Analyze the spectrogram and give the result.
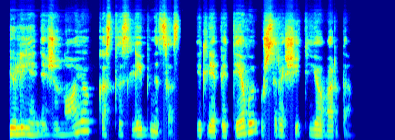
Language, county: Lithuanian, Kaunas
